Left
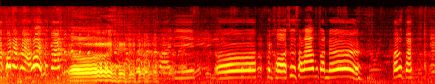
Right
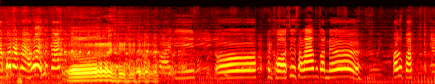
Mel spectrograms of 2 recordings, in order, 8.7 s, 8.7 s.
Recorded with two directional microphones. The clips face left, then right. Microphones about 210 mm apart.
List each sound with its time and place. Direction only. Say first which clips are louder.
0.1 s speech: even; 5° right (ahead or behind)
1.4 s speech: right 2 dB; 15° right (ahead or behind)
3.3 s a sound: left 2 dB; 10° left (ahead or behind)
4.3 s speech: left 2 dB; 20° left (ahead or behind)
